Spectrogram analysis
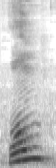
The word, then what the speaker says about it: ওং: তার উপরে একটা অনেস্বার অর্থাৎ ও এম বলে কোন শব্দ নেই এটা কিছু লোকের বানানো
